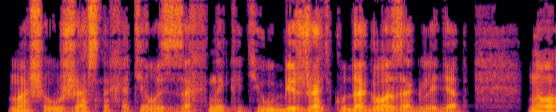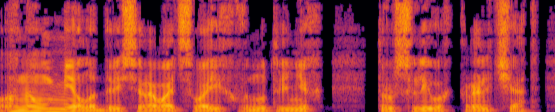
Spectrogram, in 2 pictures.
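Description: A man reading an audiobook narration in an even, measured way. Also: lowish voice, vocal fry, dry recording, clean studio sound.

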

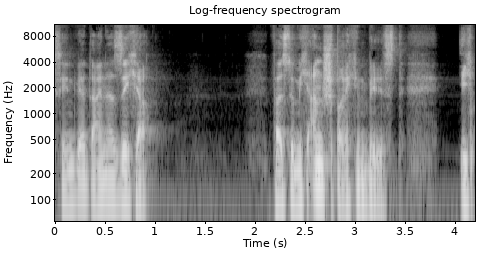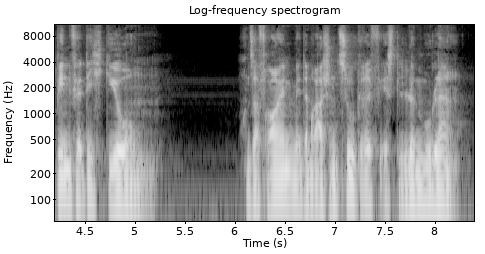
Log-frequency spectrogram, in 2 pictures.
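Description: In a radio play, an actor voices a smug French spymaster who blackmails with mock friendliness. His deep male voice sounds threatening, with taunting, theatrical emphasis.

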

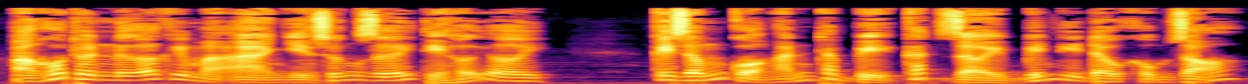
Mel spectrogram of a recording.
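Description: A man's voice: mid-range voice, wildly swooping pitch, brisk, slightly rough. A man narrating a horror audiobook in a dramatic storytelling manner.

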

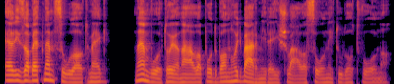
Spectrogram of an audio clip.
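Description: A man reads his own novel aloud in a measured, steady voice. His pitch sits on the low side. It sounds like a plain audiobook narration. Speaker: author reading his own book.

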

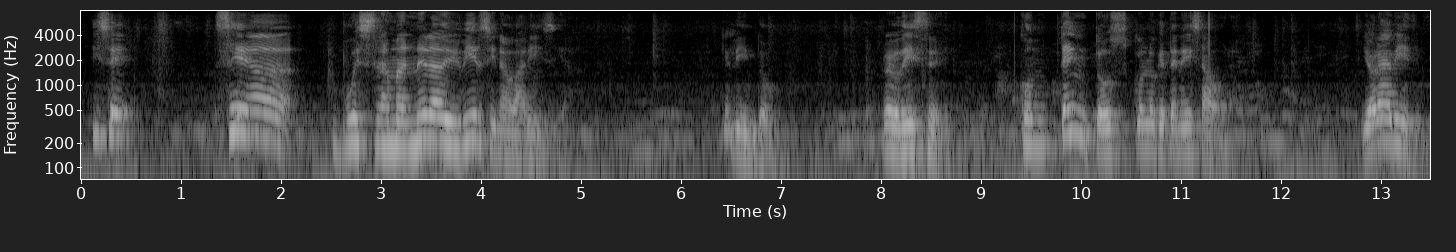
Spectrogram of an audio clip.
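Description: Pastor guy preaching, high voice, slow and deliberate, keeps asking the crowd questions, kinda muffled recording. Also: darkish tone, slight background noise. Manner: calls out questions to the congregation and repeats scripture lines. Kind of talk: sermon. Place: church service.

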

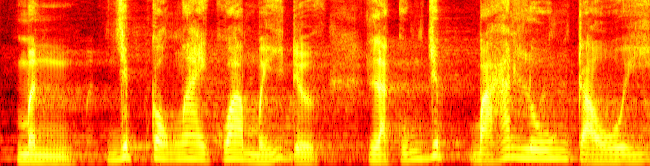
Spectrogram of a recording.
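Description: A scheming male ghost, voiced by a man, drawling with a lively rise and fall. The voice is husky and trails into a long reverb. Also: mid-range voice.

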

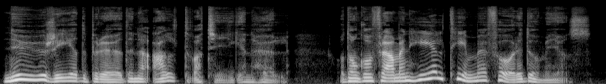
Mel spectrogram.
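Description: A storyteller reading a fairy tale aloud in a lively, expressive way. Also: medium pitch, husky, no room sound, studio quality.

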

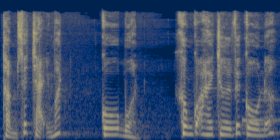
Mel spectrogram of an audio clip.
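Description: A man putting on a clingy childlike ghost girl from an audiobook story, whining and pleading in a high voice that swoops up and down, faint music underneath. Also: expressive, a little fast. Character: childlike simple-minded young woman ghost, clingy.

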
